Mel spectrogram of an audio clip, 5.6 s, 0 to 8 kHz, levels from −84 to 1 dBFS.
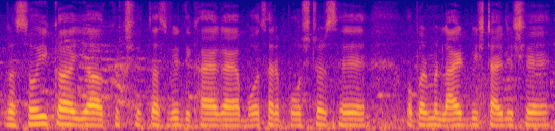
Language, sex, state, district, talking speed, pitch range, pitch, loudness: Hindi, male, Delhi, New Delhi, 185 wpm, 140-150 Hz, 145 Hz, -17 LUFS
